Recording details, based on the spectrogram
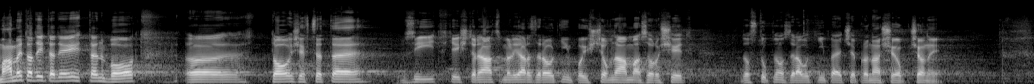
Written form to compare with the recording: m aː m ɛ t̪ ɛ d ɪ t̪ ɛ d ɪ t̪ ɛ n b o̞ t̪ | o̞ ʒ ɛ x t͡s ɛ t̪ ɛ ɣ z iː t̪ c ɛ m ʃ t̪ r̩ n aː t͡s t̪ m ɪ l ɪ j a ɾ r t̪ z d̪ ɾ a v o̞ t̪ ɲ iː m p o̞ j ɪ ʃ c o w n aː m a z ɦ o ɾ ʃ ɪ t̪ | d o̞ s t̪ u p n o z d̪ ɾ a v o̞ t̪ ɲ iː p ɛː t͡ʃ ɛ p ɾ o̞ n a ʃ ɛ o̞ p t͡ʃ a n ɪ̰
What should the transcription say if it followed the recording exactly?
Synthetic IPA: m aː m ɛ t̪ a d ɪ t̪ ɛ d ɪ t̪ ɛ n b o̞ t̪ | o̞ ʒ ɛ x t͡s ɛ t̪ ɛ v z iː t̪ c ɛ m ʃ t̪ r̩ n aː t͡s t̪ m ɪ l ɪ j a ɾ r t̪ z d̪ ɾ a v o̞ t̪ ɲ iː m p o̞ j ɪ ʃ c o v n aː m a z ɦ o ɾ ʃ ɪ t̪ | d o̞ s t̪ u p n o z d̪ ɾ a v o̞ t̪ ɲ iː p ɛː t͡ʃ ɛ p ɾ o̞ n a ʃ ɛ o̞ p t͡ʃ a n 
